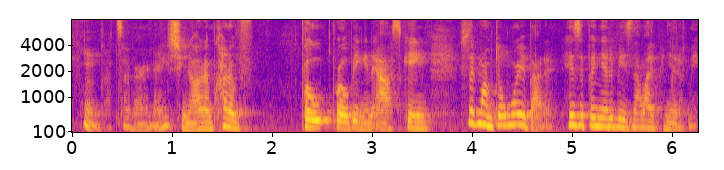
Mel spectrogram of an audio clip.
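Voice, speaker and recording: A woman at a medium pitch talking very fast, lively intonation, big swings in loudness, audible room echo and noticeable background noise. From Philippines. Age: 40s. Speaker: motivational speaker and women's coach. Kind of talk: keynote speech. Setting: stage with live audience. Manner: animated.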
